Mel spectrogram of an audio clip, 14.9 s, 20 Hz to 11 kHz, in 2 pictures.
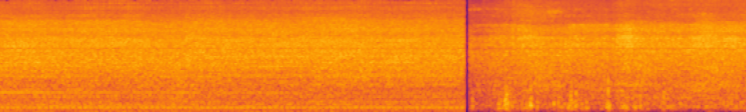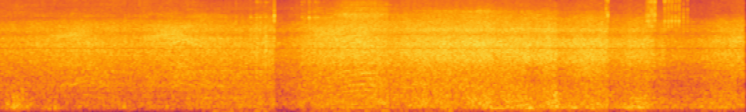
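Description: An EN57AL electric multiple unit running slowly with a steady hum. About five seconds in this changes abruptly to an EP07 electric locomotive and its passenger coaches passing: a rumble of wheels on rails with rapid clatter that grows louder toward the end as the coaches go by.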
